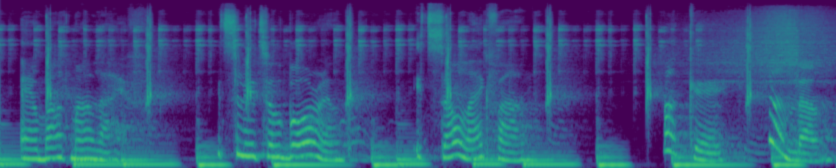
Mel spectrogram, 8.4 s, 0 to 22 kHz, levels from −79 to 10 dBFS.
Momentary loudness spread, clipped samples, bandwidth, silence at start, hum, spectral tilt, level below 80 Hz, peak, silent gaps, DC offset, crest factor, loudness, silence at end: 7 LU; under 0.1%; over 20 kHz; 0 s; none; -5 dB/octave; -32 dBFS; -2 dBFS; none; under 0.1%; 16 dB; -19 LUFS; 0 s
